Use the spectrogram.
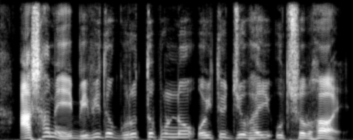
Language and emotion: Bengali, neutral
